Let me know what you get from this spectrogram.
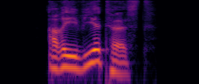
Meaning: inflection of arrivieren: 1. second-person singular preterite 2. second-person singular subjunctive II
- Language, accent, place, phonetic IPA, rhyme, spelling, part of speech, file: German, Germany, Berlin, [aʁiˈviːɐ̯təst], -iːɐ̯təst, arriviertest, verb, De-arriviertest.ogg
